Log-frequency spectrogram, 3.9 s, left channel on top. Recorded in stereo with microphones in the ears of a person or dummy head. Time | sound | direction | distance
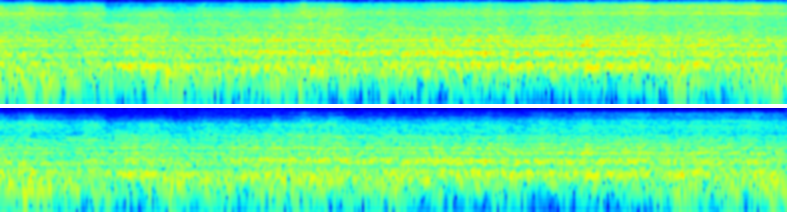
0.0 | an aircraft | 65° left (ahead or behind) | ?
